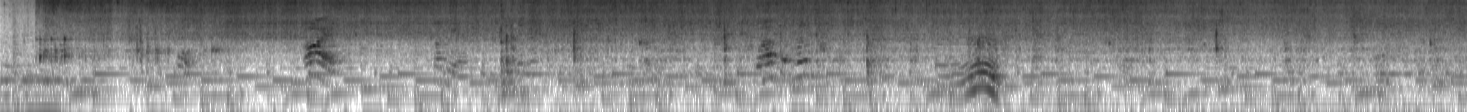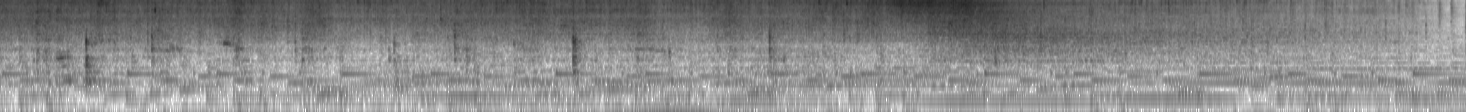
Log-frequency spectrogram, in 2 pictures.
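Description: Chopped vegetables (carrot, potato, onion, okra and hot pepper) sizzling loudly in a frying pan of hot melted butter and stirred with a spatula. The sizzle starts suddenly as they go into the butter, swells once more near the end, then eases off.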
